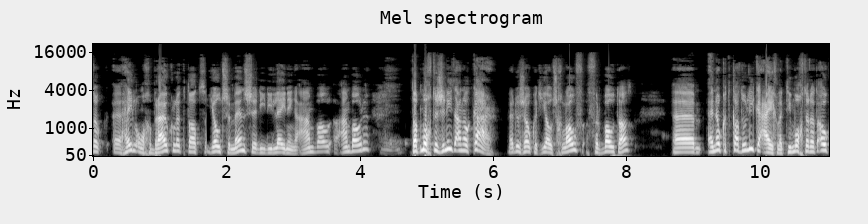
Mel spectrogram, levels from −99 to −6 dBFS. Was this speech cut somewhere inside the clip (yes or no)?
yes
